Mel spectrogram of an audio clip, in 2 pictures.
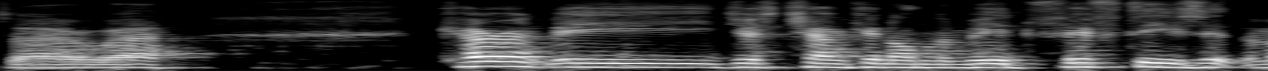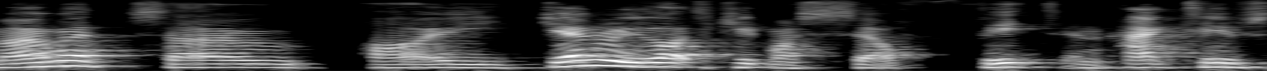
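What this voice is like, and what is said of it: English accent. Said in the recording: “I'm originally from the UK, so you can sort of probably tell from my Pommy accent”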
